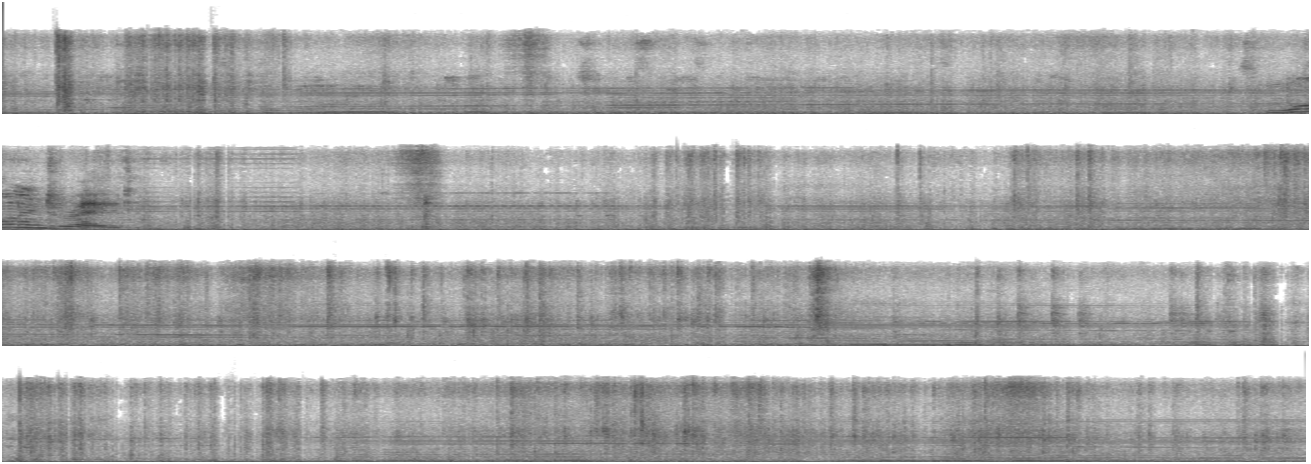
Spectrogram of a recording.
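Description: A single-deck city bus driving, heard from inside the cabin: a steady low rumble with a drive whine that rises in pitch as it gathers speed near the start and falls again as it slows later on. A brief rising-and-falling squeal sounds about eight seconds in.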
